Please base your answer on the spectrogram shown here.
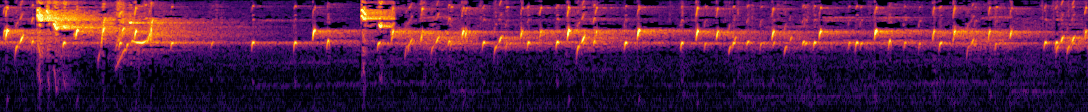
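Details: European goldfinch song intended to excite other goldfinches, opening with a few tinkling chirps, then a continuous buzzy, warbling trill of rapidly repeated notes at a steady pitch.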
